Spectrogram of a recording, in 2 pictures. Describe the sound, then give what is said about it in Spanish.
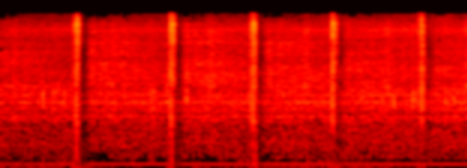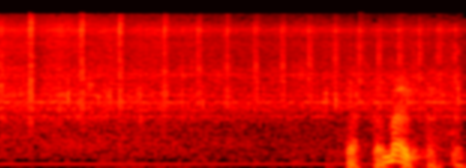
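Sperm whale echolocation clicks, made when the whale is down deep, has found something and is approaching it: sharp, dry ticks repeating at a steady beat that gradually quickens toward the end, over constant hiss and a low hum, with a voice briefly speaking at the end. “es cuando ya está abajo eh, el cachalote y ya encontró algo eh, y se va acercando”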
